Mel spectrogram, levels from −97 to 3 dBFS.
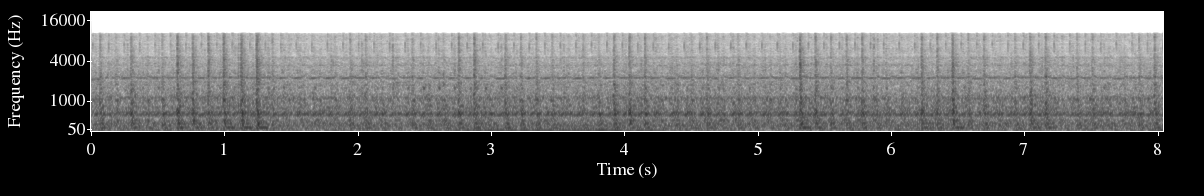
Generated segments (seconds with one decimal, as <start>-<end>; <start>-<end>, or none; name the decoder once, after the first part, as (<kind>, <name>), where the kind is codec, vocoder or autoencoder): none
